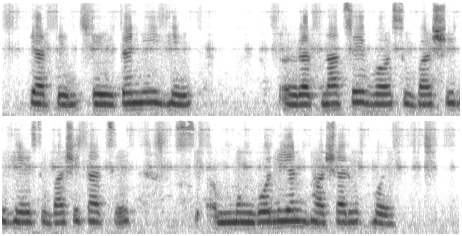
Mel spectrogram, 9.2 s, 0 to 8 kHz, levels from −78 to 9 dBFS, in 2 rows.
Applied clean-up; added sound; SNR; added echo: neural separator model SepFormer DNS4.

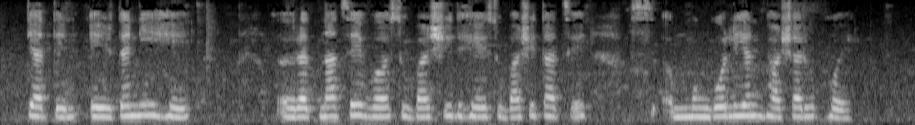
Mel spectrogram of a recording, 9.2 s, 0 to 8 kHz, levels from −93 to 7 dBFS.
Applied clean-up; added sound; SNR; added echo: none; none; none; none.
